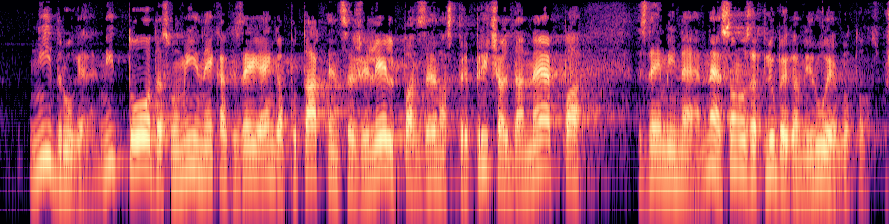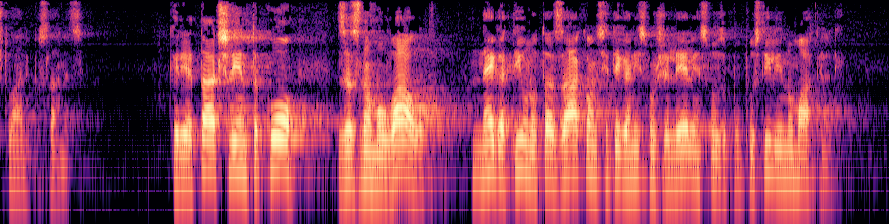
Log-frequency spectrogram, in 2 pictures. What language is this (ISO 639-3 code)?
slv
